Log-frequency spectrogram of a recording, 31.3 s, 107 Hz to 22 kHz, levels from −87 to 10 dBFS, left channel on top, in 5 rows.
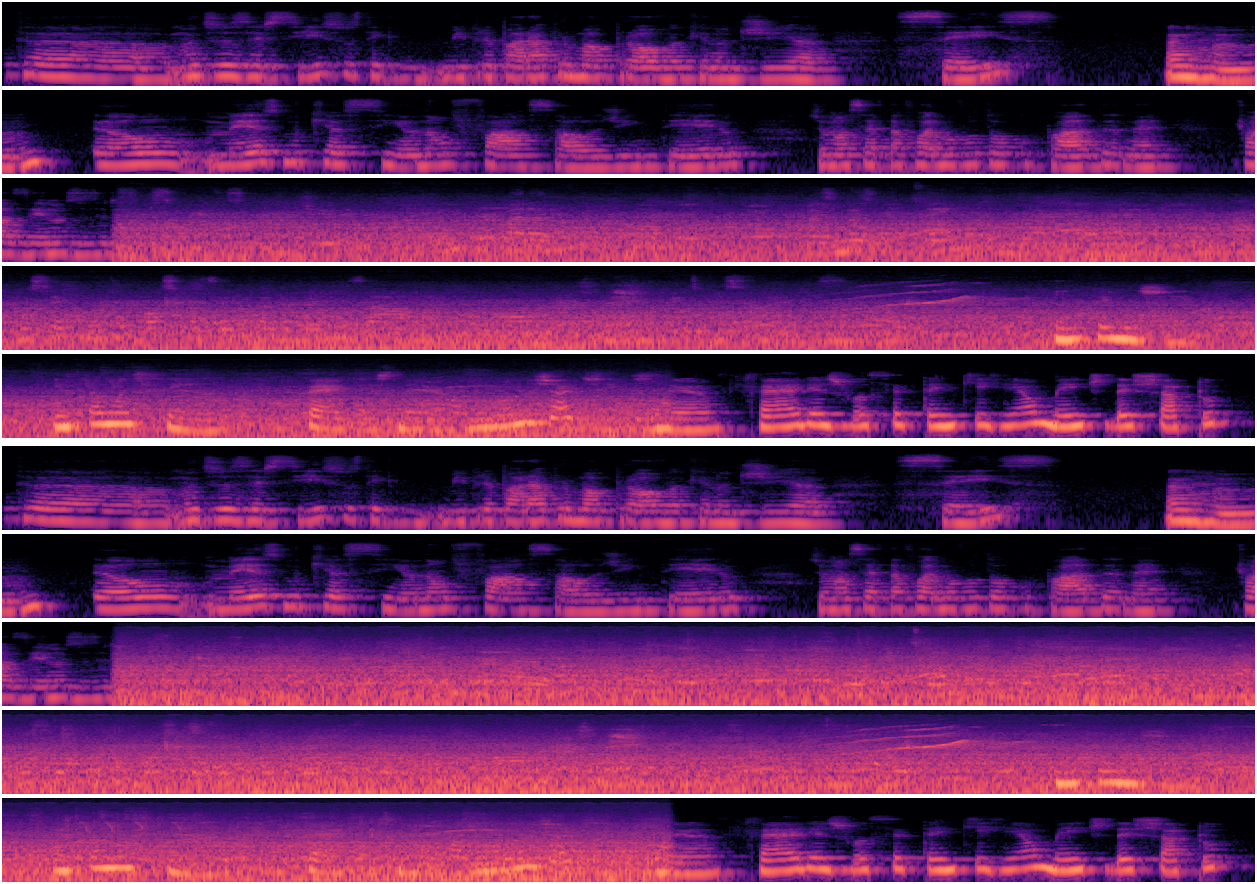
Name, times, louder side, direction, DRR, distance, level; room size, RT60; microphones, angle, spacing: voice 1, 0.0-4.1 4.6-5.1 5.9-6.1 6.7-9.9 10.3-12.0 12.4-14.3 14.7-16.1 16.5-18.3 18.8-22.9, equal, ahead, -3 dB, 2.8 m, -34 dB
voice 2, 5.8-6.5 24.0-24.8 25.3-26.2 26.6-31.1, left 1 dB, 20° left, 6 dB, 0.5 m, -21 dB
sound 1, 13.1-28.4, right 3 dB, 75° right, 0.7 m, -24 dB
5.7 x 5.3 x 5.0 m, 0.36 s
head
